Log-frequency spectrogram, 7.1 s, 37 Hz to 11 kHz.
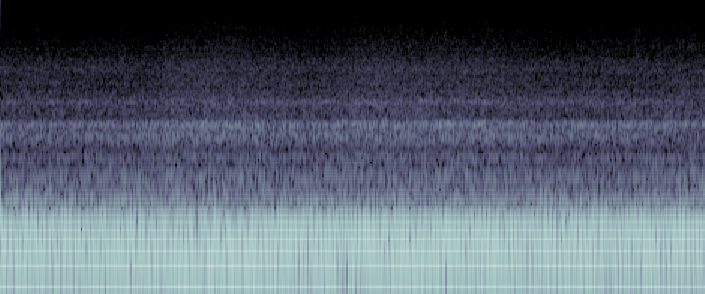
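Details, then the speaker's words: Vehicle engine idling with max A/C, vents near 40 degrees: smooth steady idle, no squeal or chatter from clutch, which cycles normally. "that means the clutch shoes the coil is releasing the clutch shoe so let's go out here take a look"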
